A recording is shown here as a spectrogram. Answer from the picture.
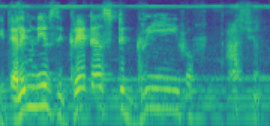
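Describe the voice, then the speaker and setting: A speaker with an Indian accent is heard with audible room echo and music in the background. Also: man. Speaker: spiritual teacher. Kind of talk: lecture.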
